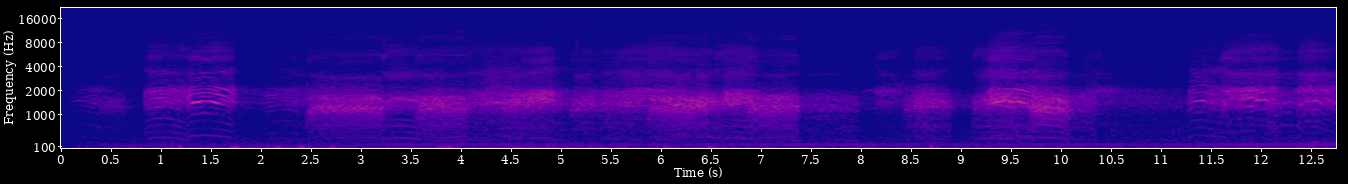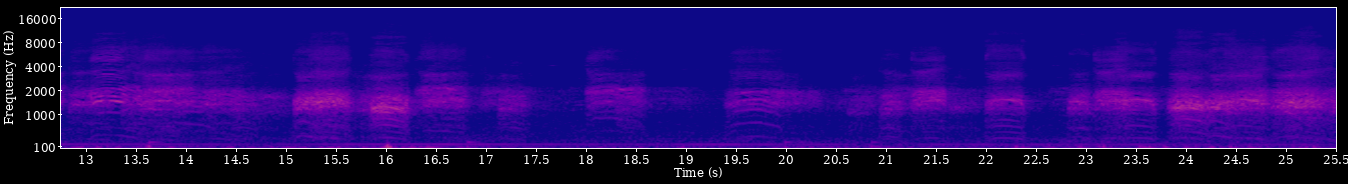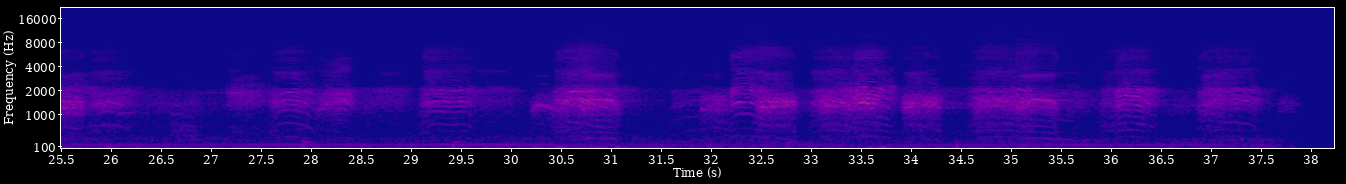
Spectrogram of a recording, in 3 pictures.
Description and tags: A recording of crows cawing in the trees. The sounds were recorded in March 2018 while it was still quite nippy outside.
aviary, bird, birds, birdsong, cawing, crow, Crows, field-recording, forest, nature, spring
